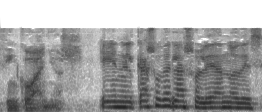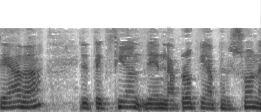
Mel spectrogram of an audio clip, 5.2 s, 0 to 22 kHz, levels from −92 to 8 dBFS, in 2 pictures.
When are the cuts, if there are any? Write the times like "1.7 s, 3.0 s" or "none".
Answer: 0.9 s, 3.4 s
